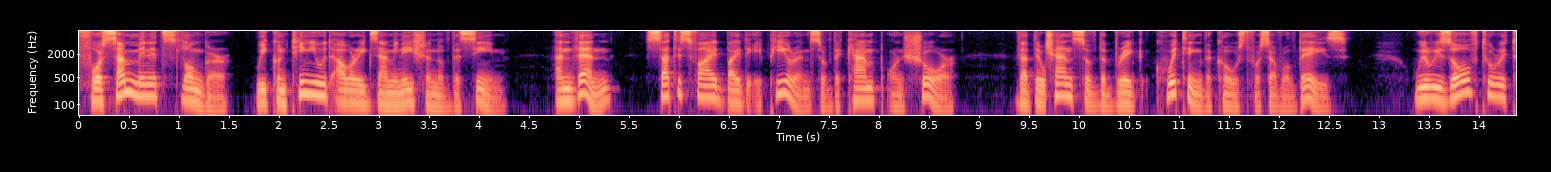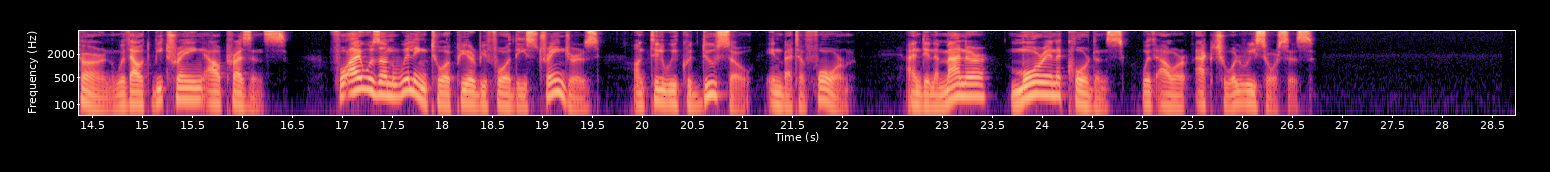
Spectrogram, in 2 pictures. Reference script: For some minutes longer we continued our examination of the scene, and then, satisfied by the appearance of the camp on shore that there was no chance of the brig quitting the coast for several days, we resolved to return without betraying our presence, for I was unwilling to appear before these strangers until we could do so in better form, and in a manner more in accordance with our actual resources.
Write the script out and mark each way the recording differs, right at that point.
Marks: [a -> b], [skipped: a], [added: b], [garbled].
For some minutes longer we continued our examination of the scene, and then, satisfied by the appearance of the camp on shore that there [skipped: was no] chance of the brig quitting the coast for several days, we resolved to return without betraying our presence, for I was unwilling to appear before these strangers until we could do so in better form, and in a manner more in accordance with our actual resources.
